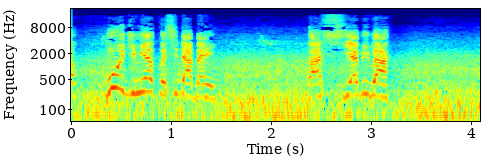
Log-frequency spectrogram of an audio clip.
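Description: A man speaking in two short bursts over a steady low rumble of city street traffic.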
